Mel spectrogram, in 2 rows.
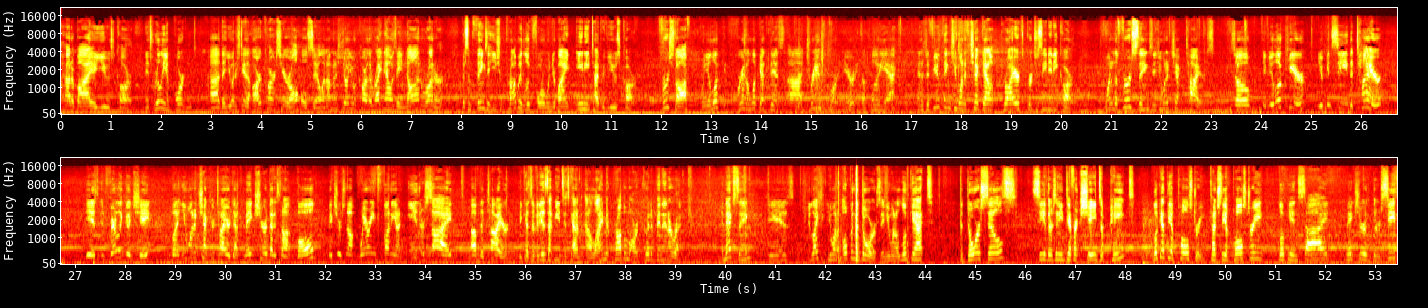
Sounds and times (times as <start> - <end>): Speech: 0.0 - 26.4, 27.2 - 39.3, 39.9 - 53.4.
